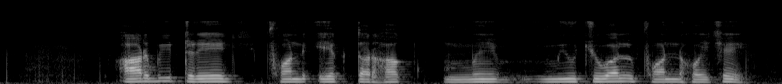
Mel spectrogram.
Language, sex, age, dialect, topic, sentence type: Maithili, male, 25-30, Eastern / Thethi, banking, statement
